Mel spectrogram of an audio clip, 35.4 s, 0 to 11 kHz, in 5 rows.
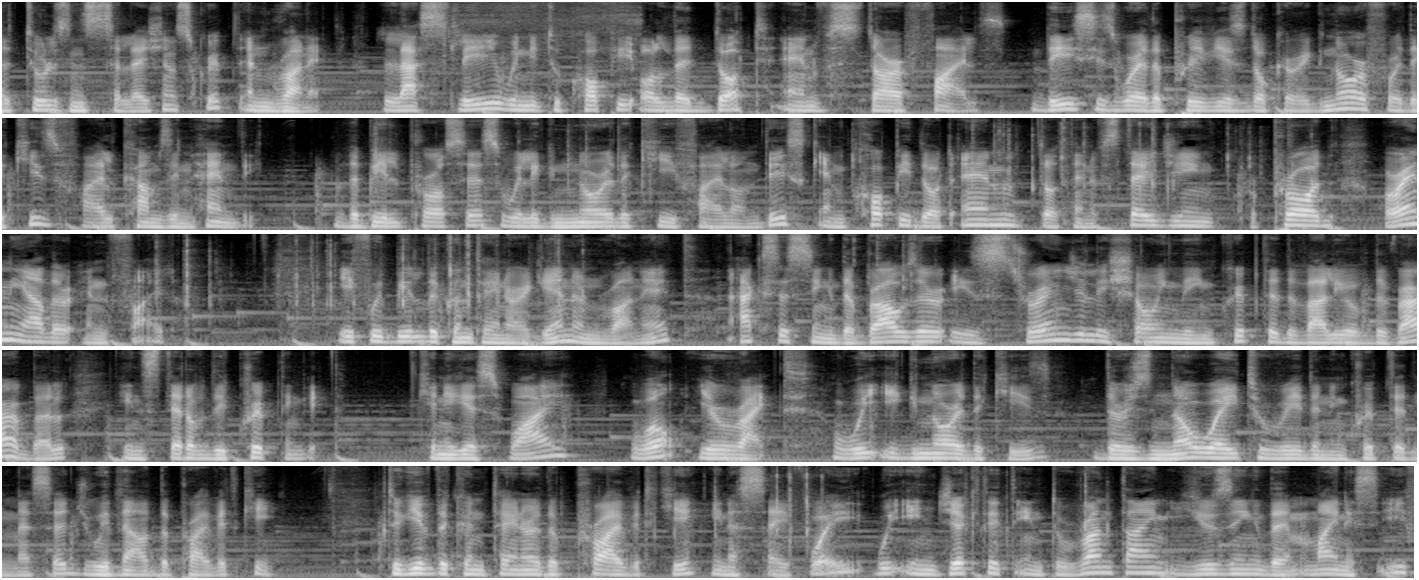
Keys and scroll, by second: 0.1 typing, 9.2-10.2 typing, 11.7-13.6 typing, 13.8 Return, 14.7 ctrl+a, 15.1-17.0 typing, 17.2 Return, 30.3 Return, 31.0-33.6 typing, 34.0 Return.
